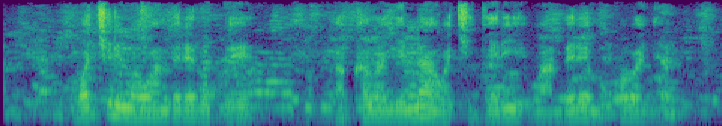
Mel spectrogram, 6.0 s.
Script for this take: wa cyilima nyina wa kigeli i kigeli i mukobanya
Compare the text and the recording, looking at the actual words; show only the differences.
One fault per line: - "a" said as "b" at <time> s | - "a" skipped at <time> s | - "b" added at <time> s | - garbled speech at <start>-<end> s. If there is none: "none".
- "i rugwe akaba" added at 1.2 s
- "kigeli i" skipped at 4.9 s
